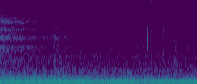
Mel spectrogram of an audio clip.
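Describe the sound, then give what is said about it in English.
A big old truck rolls by near the listeners with a deep, steady engine rumble that holds for a few seconds, muffled, with no one speaking. “Big, big old truck rolling near y'all.”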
